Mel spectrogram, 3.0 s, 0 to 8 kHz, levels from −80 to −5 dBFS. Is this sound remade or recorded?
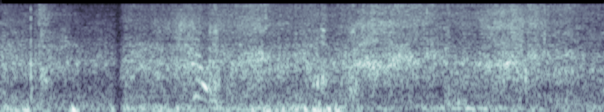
remade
